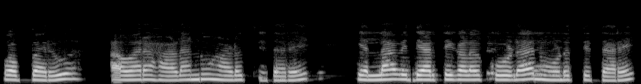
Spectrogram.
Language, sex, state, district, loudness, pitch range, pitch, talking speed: Kannada, female, Karnataka, Gulbarga, -16 LUFS, 205-225 Hz, 215 Hz, 85 wpm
